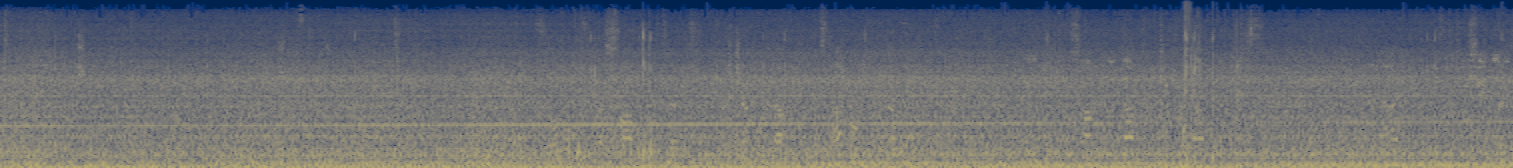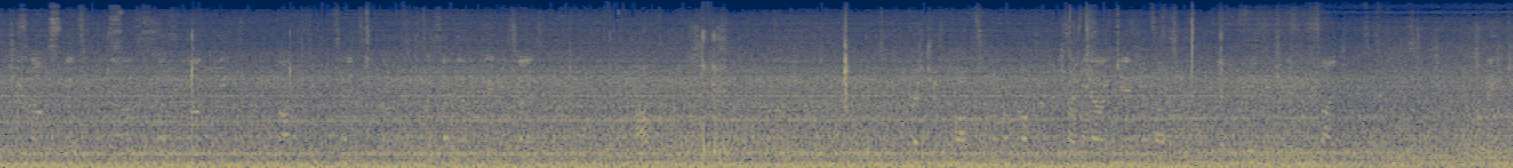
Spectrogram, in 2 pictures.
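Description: A car driving at road speed: steady road and engine noise with a strong low rumble, and a faint whine that rises slowly in pitch.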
